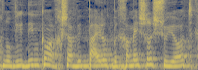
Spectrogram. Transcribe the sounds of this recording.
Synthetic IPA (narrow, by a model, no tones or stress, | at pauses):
χnuovidimkvaaχʃavbepajlo̞t̪beχame̞ʃʁaʃujo̞t̪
